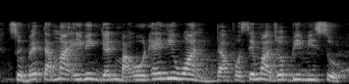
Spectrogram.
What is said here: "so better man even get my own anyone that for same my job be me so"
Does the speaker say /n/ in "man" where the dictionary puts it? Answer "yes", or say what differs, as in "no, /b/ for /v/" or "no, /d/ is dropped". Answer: no, /n/ is dropped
